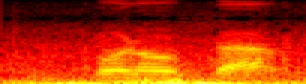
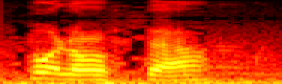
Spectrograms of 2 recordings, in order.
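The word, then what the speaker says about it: Pollença: Polonaça. Polona donc à Maorca. Polana. Ah, elle m'a dit Amel donc me dit Polana. Voilà, il faut le prononcer comme il faut. Donc c'est Polana euh à Maork.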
